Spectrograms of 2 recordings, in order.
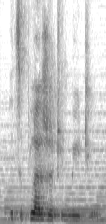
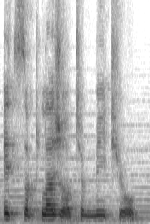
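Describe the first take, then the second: First: It is said in the speaker's ordinary voice. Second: It is said in a put-on impression voice.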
